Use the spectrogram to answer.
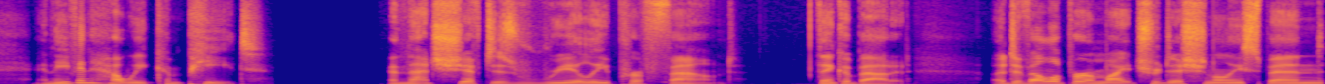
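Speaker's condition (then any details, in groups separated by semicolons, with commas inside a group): No condition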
